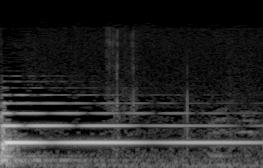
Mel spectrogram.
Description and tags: piano note regular B
regular, piano, note, b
